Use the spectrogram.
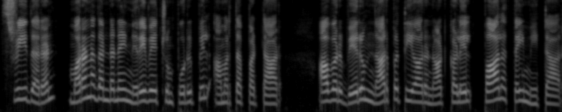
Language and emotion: Tamil, neutral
